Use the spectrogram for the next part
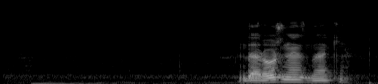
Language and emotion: Russian, neutral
